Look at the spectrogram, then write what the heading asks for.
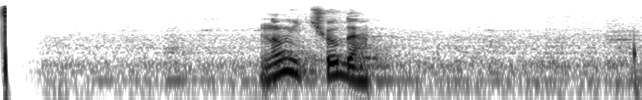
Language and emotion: Russian, neutral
